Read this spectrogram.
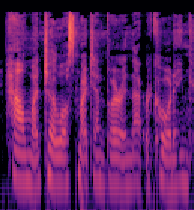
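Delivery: ordinary delivery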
